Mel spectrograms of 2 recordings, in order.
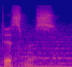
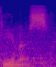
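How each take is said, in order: First: The middle S sound is clearly pronounced. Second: The middle S sound is left out. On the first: "Dismas just doesn't sound right" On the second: "Maybe you're not supposed to, uh, to pronounce the S. I feel like Demas"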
